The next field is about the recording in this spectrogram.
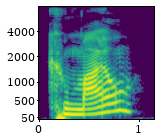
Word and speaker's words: Kumail: His name is Camille Nanjiani. Oh, wow. I butchered his name. – Don't even. – Incredible actor. Kumail Nanjiani. Whatever.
